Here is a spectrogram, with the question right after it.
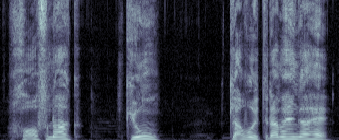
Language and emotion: Urdu, fearful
